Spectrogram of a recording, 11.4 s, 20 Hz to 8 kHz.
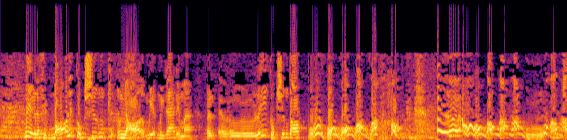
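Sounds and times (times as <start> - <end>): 
speech: 0.5 - 8.0, 9.0 - 11.3
dog growling and howling over a bone: 6.2 - 8.1, 8.8 - 11.3.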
